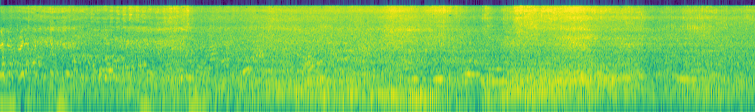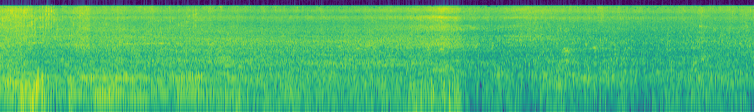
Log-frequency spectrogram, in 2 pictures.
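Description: Street traffic: car engines running and passing. The rumble is loudest between about six and twelve seconds in and quieter over the last few seconds.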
